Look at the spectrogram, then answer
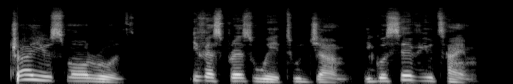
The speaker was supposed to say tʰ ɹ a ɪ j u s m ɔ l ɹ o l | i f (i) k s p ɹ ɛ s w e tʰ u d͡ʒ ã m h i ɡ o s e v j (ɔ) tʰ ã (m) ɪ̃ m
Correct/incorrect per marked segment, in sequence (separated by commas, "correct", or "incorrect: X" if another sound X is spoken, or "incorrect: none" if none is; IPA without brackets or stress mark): incorrect: ɛ, incorrect: u, incorrect: none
